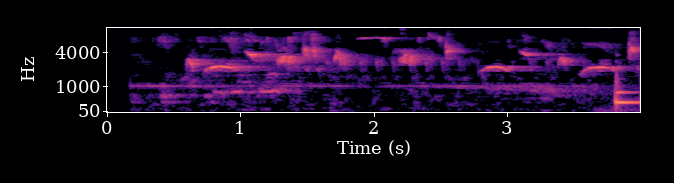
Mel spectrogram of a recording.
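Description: Small birds chirping and twittering in quick, short, repeated calls with little upward-curving whistles. Just before the end, a loud pitched musical note comes in as music begins.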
